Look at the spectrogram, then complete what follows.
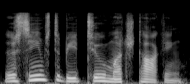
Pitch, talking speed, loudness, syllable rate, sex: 140 Hz, 220 wpm, -17 LUFS, 5.0 syllables/s, male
